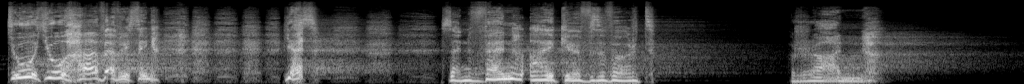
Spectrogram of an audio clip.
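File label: Female; Villagers; en; Warframe; Cetus Invasion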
